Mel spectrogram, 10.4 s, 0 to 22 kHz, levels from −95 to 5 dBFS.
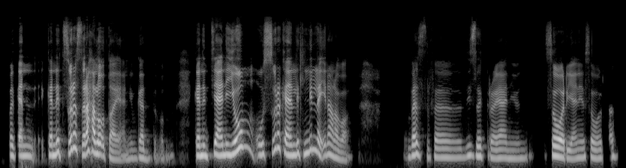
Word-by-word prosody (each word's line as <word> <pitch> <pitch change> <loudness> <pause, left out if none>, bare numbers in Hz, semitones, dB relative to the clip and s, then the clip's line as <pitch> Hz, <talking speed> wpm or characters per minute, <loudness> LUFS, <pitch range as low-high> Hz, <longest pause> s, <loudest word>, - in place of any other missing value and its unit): فكان 210 -1 0 0.2
كانت 225 +6 +2
صورة 275 +7 +3
الصراحة 260 -5 +5
لقطة 225 -10 +2
يعني 145 +2 -9
بجد. 165 +1 -9 0.5
كانت 210 +2 +2
يعني 220 -1 +6
يوم 310 - +4
والصورة 235 +11 -1
كان 230 -9 +4
الاتنين 255 +8 -1
لايقين 235 -4 0
على 180 -8 -2
بعض، 135 +5 -11 0.9
بس 215 -1 -2
فدي 175 +1 -6
ذكرى 195 -5 -5
يعني، 160 0 -7 0.3
صور 195 -5 +3
يعني 160 +3 -6
صورتها. 170 +1 -8
200 Hz, 130 wpm, -27 LUFS, 170-230 Hz, 0.9 s, يعني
